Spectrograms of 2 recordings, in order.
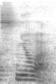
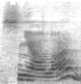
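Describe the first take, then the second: First: The first vowel is reduced, between 'ye' and 'i'. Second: The first vowel is a full, clear 'ya'. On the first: The speaker calls it right. "something in between ye and i" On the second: The speaker calls it wrong.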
